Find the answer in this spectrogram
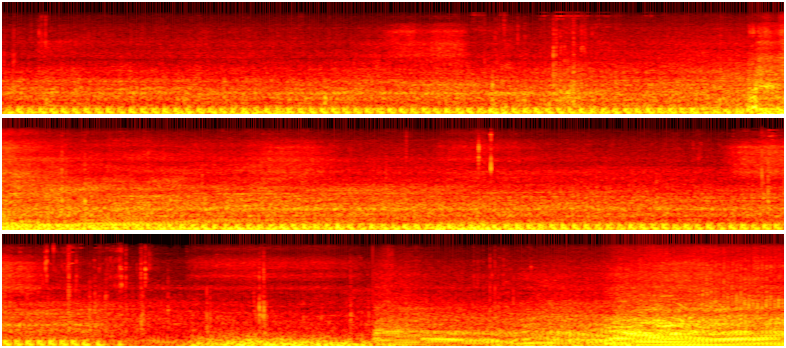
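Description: Motorcycle engine running steadily. It drops away for about a second two-thirds of the way through, then picks up again, louder and rougher near the end.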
